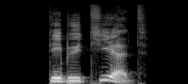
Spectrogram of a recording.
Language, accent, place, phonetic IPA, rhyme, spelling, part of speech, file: German, Germany, Berlin, [debyˈtiːɐ̯t], -iːɐ̯t, debütiert, verb, De-debütiert.ogg
- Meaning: 1. past participle of debütieren 2. inflection of debütieren: third-person singular present 3. inflection of debütieren: second-person plural present 4. inflection of debütieren: plural imperative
